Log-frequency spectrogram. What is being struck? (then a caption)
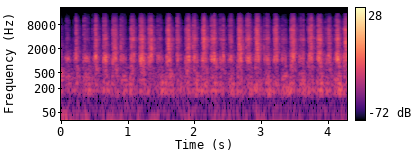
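Wooden stylus on coated scratch-art paper. A wooden stylus scratches near the top of a black coated scratch-art paper page in an open book. About two dozen quick, uneven back-and-forth strokes make a bright, dry rasping with almost no low end, each one cutting off sharply.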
